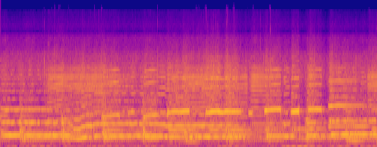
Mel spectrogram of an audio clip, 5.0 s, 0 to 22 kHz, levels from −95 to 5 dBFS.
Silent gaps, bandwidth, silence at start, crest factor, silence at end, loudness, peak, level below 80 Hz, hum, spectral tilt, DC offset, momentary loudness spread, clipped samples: none; 12 kHz; 0 s; 14 dB; 0 s; -15 LUFS; 0 dBFS; -48 dBFS; none; -4 dB/octave; under 0.1%; 4 LU; under 0.1%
